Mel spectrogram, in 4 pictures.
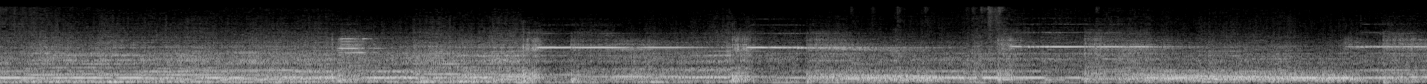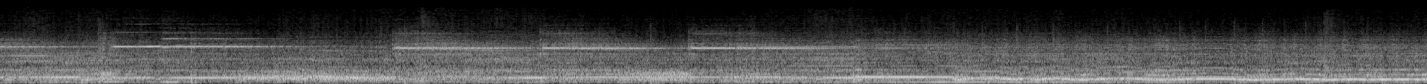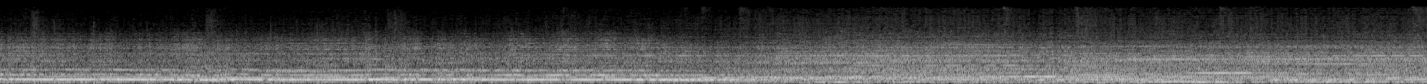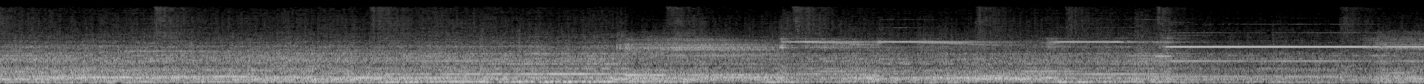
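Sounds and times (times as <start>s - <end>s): distorted guitar drone: 0.0s - 57.0s
high whine: 0.0s - 57.0s.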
